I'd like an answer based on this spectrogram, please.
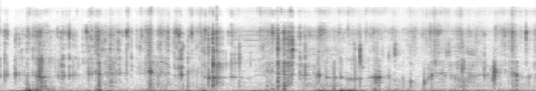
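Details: A dog chewing raw food close to the microphone. Quick crunches and crackling bites come in uneven bursts, with moist smacking between them.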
